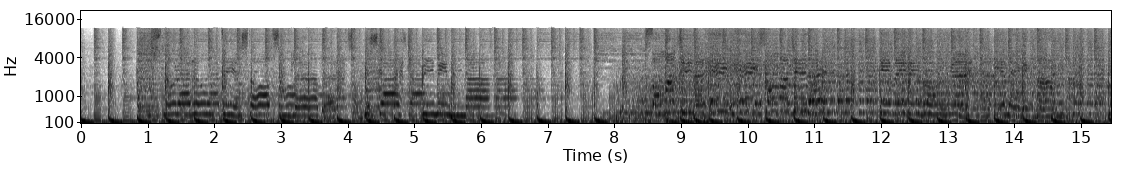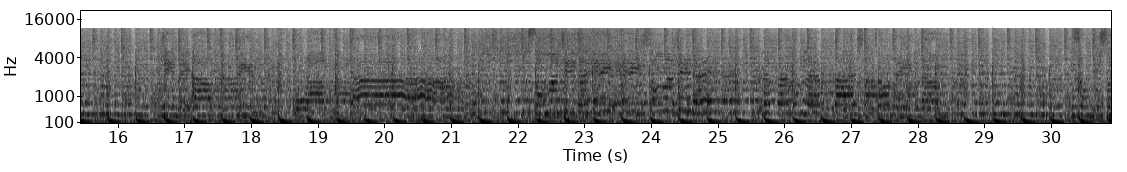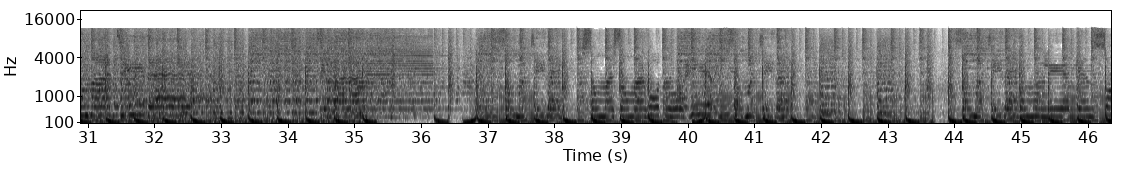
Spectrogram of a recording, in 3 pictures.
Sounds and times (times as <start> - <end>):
Techno: 0.0 - 46.3.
